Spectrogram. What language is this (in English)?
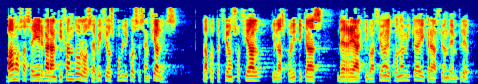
Spanish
